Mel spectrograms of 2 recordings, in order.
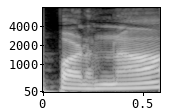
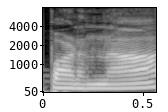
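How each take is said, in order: The two takes are said the same way.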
